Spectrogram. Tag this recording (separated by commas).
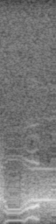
Speech, Human voice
